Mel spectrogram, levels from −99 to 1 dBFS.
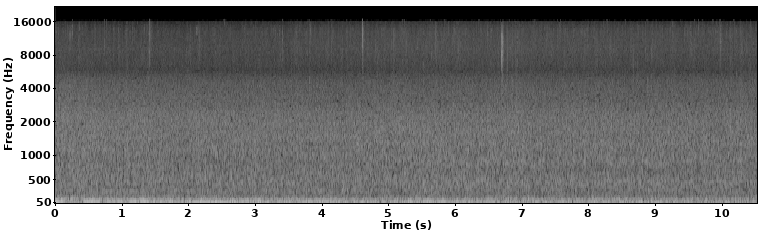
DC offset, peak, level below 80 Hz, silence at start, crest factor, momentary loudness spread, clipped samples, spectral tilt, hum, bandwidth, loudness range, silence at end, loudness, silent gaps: under 0.1%; -10 dBFS; -38 dBFS; 0 s; 26 dB; 3 LU; under 0.1%; -3.5 dB/octave; none; 16.5 kHz; 2 LU; 0 s; -37 LUFS; none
